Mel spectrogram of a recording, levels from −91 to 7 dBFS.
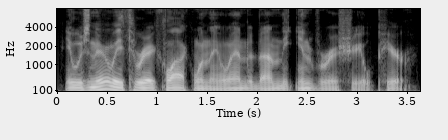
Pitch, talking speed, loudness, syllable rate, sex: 85 Hz, 200 wpm, -18 LUFS, 5.7 syllables/s, male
